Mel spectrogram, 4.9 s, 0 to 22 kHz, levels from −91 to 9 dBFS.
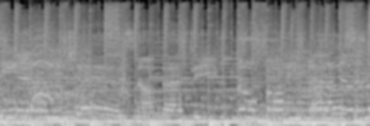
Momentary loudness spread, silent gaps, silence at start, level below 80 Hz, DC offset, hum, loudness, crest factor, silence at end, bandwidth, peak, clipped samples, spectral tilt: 2 LU; none; 0 s; -14 dBFS; under 0.1%; none; -7 LUFS; 6 dB; 0 s; over 20 kHz; 0 dBFS; 1%; -4.5 dB/octave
